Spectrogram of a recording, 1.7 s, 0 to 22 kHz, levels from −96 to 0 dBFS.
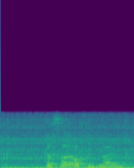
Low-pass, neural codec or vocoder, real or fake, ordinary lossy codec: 7.2 kHz; vocoder, 24 kHz, 100 mel bands, Vocos; fake; none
